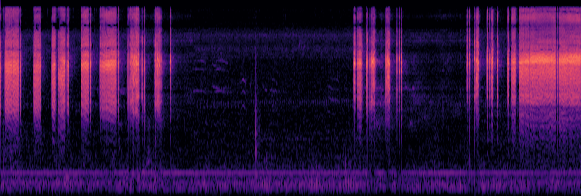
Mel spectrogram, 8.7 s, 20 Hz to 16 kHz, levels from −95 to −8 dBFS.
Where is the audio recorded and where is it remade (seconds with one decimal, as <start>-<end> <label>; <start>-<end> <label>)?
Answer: 0.0-1.9 recorded; 1.9-2.9 remade; 2.9-5.5 recorded; 5.5-7.2 remade; 7.2-8.7 recorded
